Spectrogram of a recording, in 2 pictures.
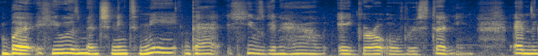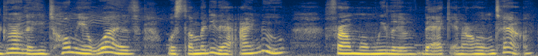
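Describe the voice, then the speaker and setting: A woman's voice: medium pitch, moderate pace, a little mellow. A young American woman telling a casual, gossipy story in a chatty, informal way, acting out bits of dialogue. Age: young adult. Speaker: vlogger. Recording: clear background room noise.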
